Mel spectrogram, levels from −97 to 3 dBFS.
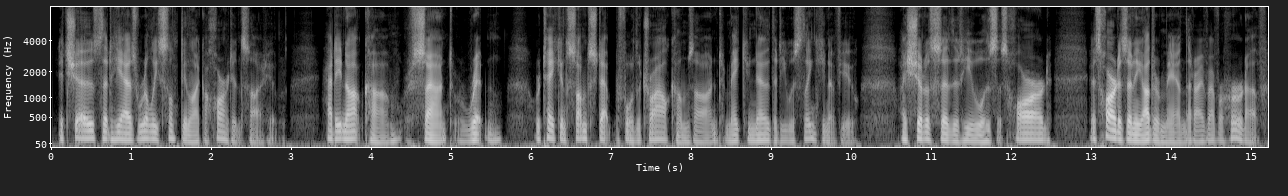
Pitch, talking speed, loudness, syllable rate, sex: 95 Hz, 230 wpm, -24 LUFS, 5.7 syllables/s, male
